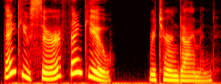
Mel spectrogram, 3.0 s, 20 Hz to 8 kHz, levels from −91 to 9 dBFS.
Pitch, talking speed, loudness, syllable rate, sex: 230 Hz, 140 wpm, -17 LUFS, 4.5 syllables/s, female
